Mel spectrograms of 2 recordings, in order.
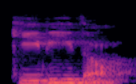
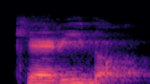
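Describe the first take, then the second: First: The first vowel sounds like 'ee'. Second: The first vowel sounds like 'eh'. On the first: The speaker calls it wrong. "pronounce the E there like an I" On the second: The speaker calls it right. "That's the E sound"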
